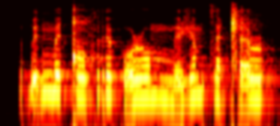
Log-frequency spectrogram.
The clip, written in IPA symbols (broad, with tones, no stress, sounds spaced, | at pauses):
ɓ ḛ˦ ŋ͡m e˦ ǃ o˨ f r ø˦ k o̰˨ ɹ o˦ mː ḛ˨ ʒ ɛ˦ m t͡s ɛ˨ ǁ ɛ̰˦ ɹ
